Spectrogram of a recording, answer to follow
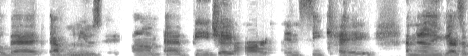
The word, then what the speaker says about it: BJRNCK: that, Apple Music, at BJRNCK. I know you guys are probably like, what the hell does that mean, or how do you even say it? But it's BJRNCK.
